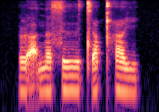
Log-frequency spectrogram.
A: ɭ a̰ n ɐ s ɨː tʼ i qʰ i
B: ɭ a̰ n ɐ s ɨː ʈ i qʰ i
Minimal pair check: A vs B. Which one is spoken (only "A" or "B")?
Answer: A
